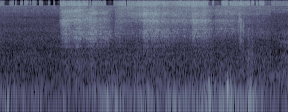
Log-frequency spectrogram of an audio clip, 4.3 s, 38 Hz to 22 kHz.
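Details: Sprinkler zone, apparently zone 3 front lawn, run via quick run from a newly installed Rachio 3 8-zone smart controller: steady hissing spray with slight pulsing and outdoor rumble; normal watering.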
